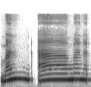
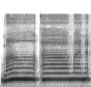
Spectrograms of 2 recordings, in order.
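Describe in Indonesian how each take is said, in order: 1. Bunyi n terdengar jelas, tanpa dengung sengau. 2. Bunyi n tidak terdengar jelas. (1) "harus terang dan jelas tanpa didengungkan" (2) "jangan ma'amana, jangan ya"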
